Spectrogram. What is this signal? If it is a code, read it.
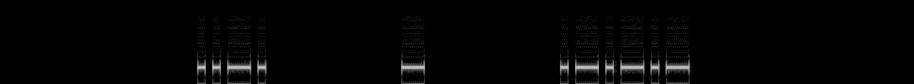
Morse code, heard as a keyed tone, about 16 wpm, spaced as for 5 wpm, 800 Hz. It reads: FT.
